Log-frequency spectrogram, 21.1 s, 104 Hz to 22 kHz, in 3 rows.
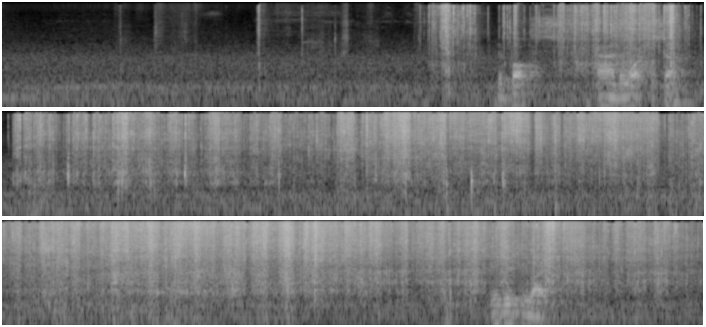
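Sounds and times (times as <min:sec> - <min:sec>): plastic packaging crinkling: 0:04.2 - 0:21.0.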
